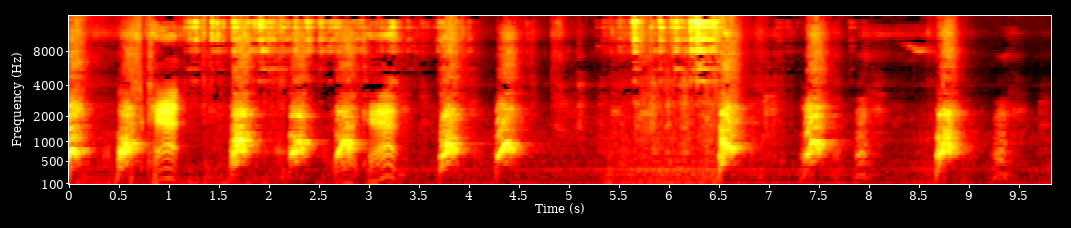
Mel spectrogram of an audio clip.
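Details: Cocker Spaniels barking indoors in short, sharp, irregular bursts, about a dozen barks in ten seconds with a brief pause midway; a person speaks nearby between the barks.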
